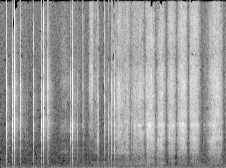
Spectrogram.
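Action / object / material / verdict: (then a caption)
tap / small plastic pump bottle / plastic / none. A small, hollow pink plastic cosmetic pump bottle is held in hand and tapped and scratched with long acrylic nails. A quick series of sharp, bright clicking taps gives way to rhythmic, hissy scratching strokes that swell and fade.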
